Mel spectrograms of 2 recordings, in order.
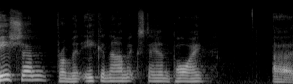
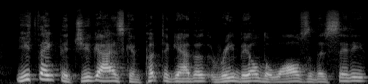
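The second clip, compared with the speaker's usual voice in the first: plain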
